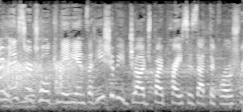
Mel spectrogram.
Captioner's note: applause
